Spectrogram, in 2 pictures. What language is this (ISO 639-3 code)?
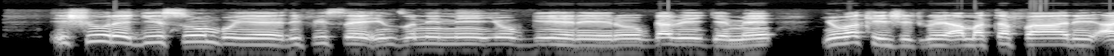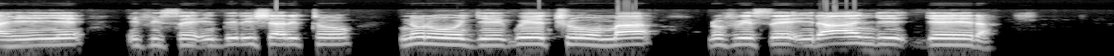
run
